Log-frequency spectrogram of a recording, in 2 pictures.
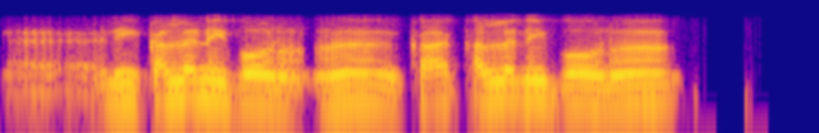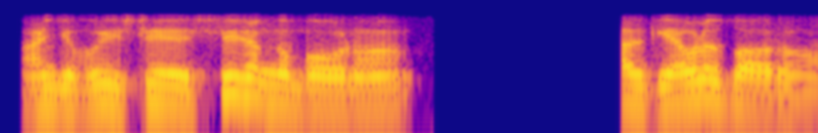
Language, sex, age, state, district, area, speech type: Tamil, male, 60+, Tamil Nadu, Sivaganga, rural, conversation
